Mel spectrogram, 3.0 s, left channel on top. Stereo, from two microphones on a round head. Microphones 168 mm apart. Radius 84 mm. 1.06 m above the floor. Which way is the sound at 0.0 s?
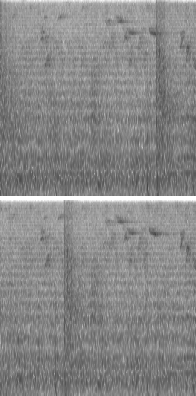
10° right (ahead or behind).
